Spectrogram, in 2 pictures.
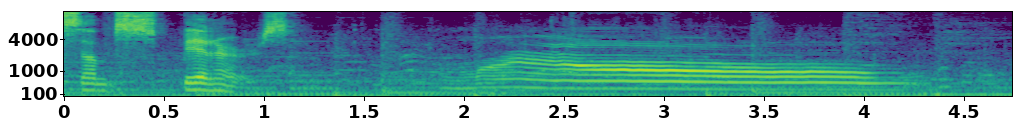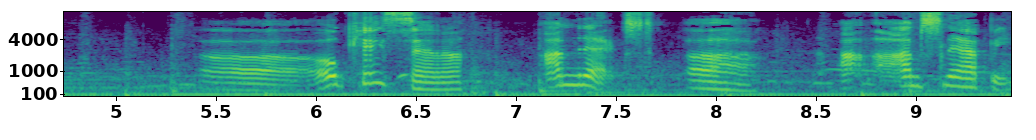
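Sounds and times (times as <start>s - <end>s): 
speech: 0.0s - 1.3s, 2.1s - 2.4s, 6.2s - 9.4s
cat yowling meow: 1.9s - 4.3s.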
